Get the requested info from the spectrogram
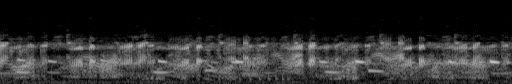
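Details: Overlapping frog croaks form a continuous buzzing chorus, broken by quick swells every half second or so and many short pure gliding notes from individual callers.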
